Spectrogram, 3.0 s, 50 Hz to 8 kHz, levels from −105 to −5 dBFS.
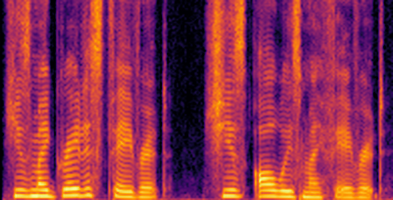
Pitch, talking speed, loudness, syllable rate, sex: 215 Hz, 205 wpm, -17 LUFS, 7.0 syllables/s, female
